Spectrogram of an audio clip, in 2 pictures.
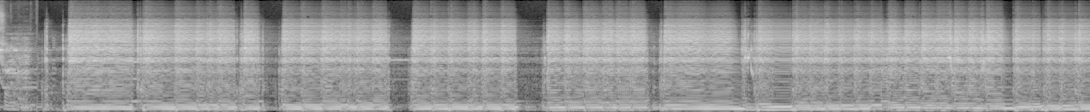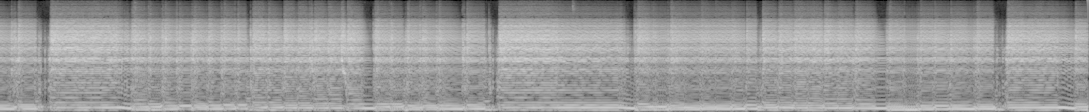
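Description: Electric guitar, an Epiphone Les Paul, played through a Pogolab overdrive pedal with its flat switch engaged and the tone knob turned up. It plays driven, distorted riffs and chords, with short breaks every couple of seconds in the first half.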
